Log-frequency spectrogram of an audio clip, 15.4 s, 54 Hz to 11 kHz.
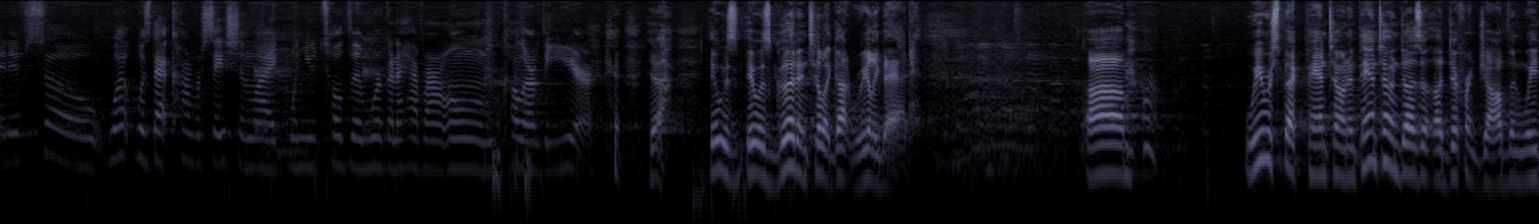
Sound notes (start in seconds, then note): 9.4 audience laughs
